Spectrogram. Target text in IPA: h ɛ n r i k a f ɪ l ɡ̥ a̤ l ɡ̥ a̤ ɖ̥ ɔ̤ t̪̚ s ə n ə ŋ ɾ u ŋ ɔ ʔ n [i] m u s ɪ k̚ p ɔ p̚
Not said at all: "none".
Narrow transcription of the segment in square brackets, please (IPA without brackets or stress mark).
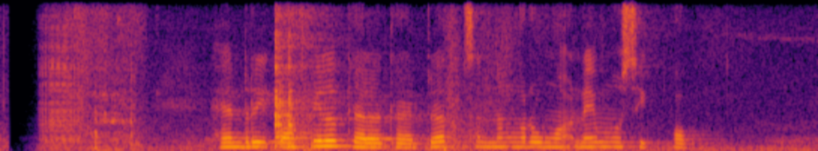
e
